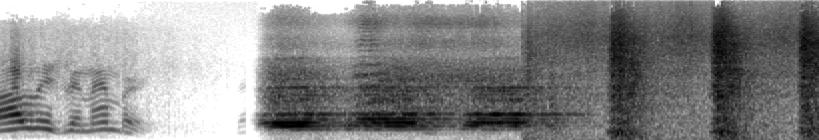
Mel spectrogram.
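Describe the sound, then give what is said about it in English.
A brief voice, a pause, then a steam train whistle sounds a long, steady multi-tone blast. Loud, forceful rhythmic chuffing follows from the locomotive. The train is steaming south at night through western Washington, from Seattle's King Street Station toward Portland, carrying President Harding. “But as the train steamed through the darkness of western Washington”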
